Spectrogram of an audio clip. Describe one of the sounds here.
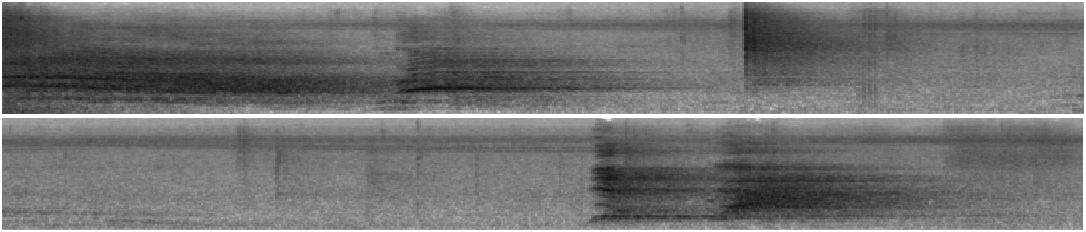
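Fighters shout loudly in an echoing hall.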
